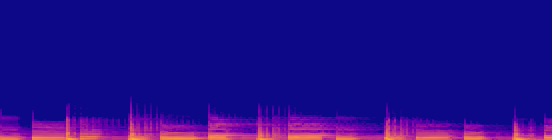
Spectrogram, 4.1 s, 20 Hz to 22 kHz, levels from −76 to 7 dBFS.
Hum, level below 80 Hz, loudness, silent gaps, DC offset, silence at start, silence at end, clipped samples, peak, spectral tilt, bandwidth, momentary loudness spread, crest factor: none; -56 dBFS; -20 LUFS; none; under 0.1%; 0 s; 0 s; under 0.1%; 0 dBFS; -8 dB/octave; 5.4 kHz; 5 LU; 18 dB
